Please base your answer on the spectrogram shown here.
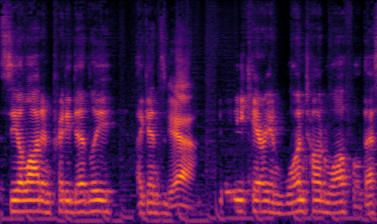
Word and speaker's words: BaeDCarry: BaeDCarry.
